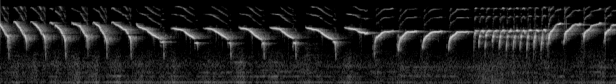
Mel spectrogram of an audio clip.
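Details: Canary in song after the moult, repeating sweeping downward-slurred notes in quick series of about four or five per second, then shifting to a faster, higher trill near the end.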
